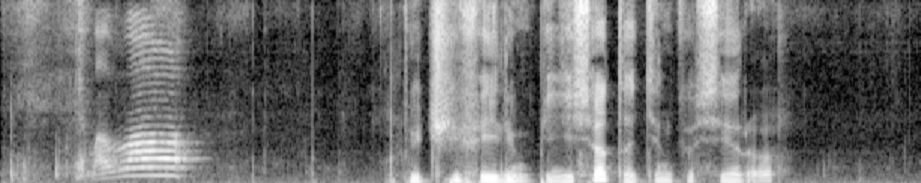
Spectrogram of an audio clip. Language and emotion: Russian, neutral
